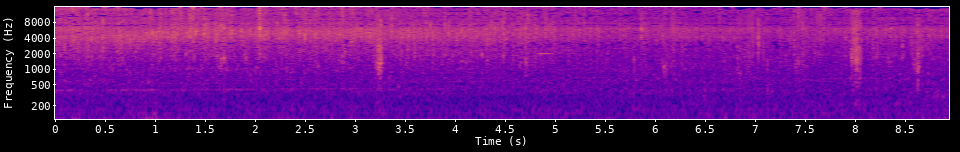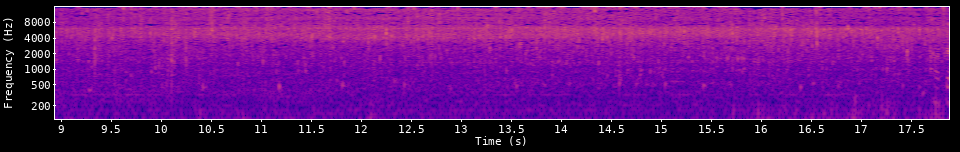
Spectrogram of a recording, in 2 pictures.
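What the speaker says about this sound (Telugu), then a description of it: "వాటర్ అట్లా చెరువులోకి వెళ్తూ ఉన్నాయి." Water flowing steadily into a pond in a park, a continuous soft rushing and trickling stream at moderate distance, unbroken throughout.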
